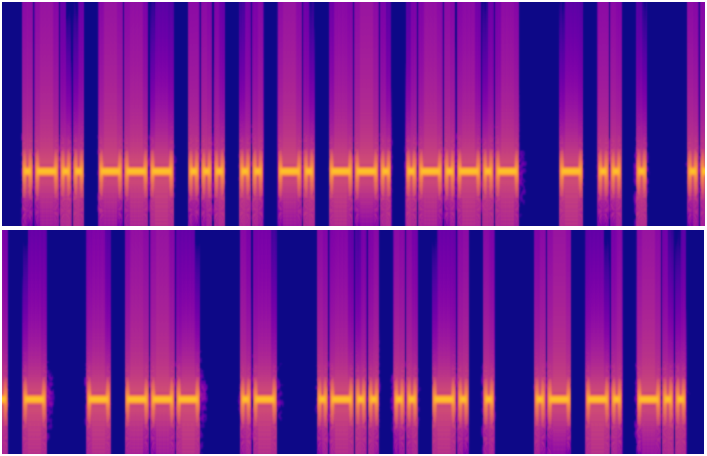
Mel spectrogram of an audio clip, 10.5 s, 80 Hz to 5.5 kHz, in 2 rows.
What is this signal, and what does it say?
Morse code, heard as a keyed tone, about 25 wpm, 600 Hz. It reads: LOSING. TIE IT TO A LINE AND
